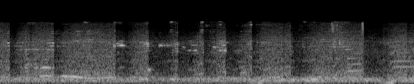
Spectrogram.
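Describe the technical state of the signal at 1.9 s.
At 1.9 s the sound sits inside a brief dip from 1.84 to 1.93 s, which points to speech suppressed in double talk. With both sides talking, the echo canceller likely could not tell its own talker from the loudspeaker return and pulled the level down. The result is a shallow dip of a few decibels lasting roughly a tenth of a second. On the waveform this shows as a short pinch in the envelope. On a spectrogram it appears as a faint vertical band of reduced energy across the speech.

Underneath, echo leak runs through the whole clip, 0.00 to 4.15 s. A copy of the speech returns about 0.31 s late at roughly the same loudness as the direct sound, likely because a loudspeaker's output reached a microphone and the canceller did not remove it. A spectrogram shows the harmonic patterns repeated and shifted 307 ms to the right. The waveform shows doubled, overlapping envelopes. 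Energy stops at 8 kHz, the ordinary upper limit of the call's microphone path.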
